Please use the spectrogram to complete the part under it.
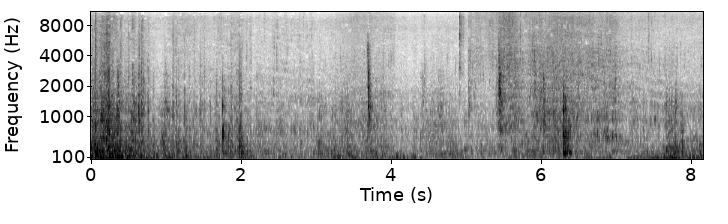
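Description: Water rushes and splashes along a sailing boat's hull.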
